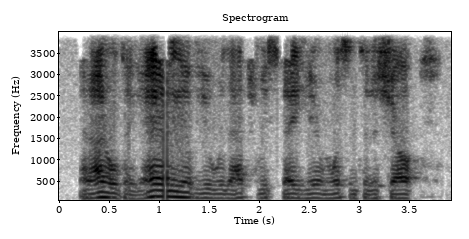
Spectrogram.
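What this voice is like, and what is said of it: Lowered, quiet, sleepy-sounding voice. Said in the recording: “if I were to lower my voice, I would sound just like this ... They would just bore people to sleep”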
